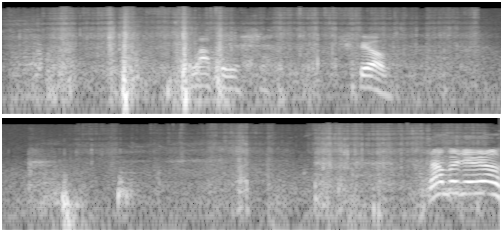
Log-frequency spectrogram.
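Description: Lumps of charcoal clatter in a burlap sack as it is handled.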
